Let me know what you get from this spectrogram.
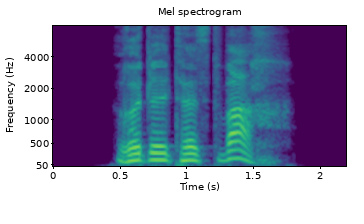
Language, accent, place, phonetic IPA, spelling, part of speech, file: German, Germany, Berlin, [ˌʁʏtl̩təst ˈvax], rütteltest wach, verb, De-rütteltest wach.ogg
- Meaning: inflection of wachrütteln: 1. second-person singular preterite 2. second-person singular subjunctive II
